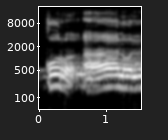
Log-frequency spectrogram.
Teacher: رائے ساکنہ سے پہلے پیش ہے اس لیے را کو پر پڑھیں گے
